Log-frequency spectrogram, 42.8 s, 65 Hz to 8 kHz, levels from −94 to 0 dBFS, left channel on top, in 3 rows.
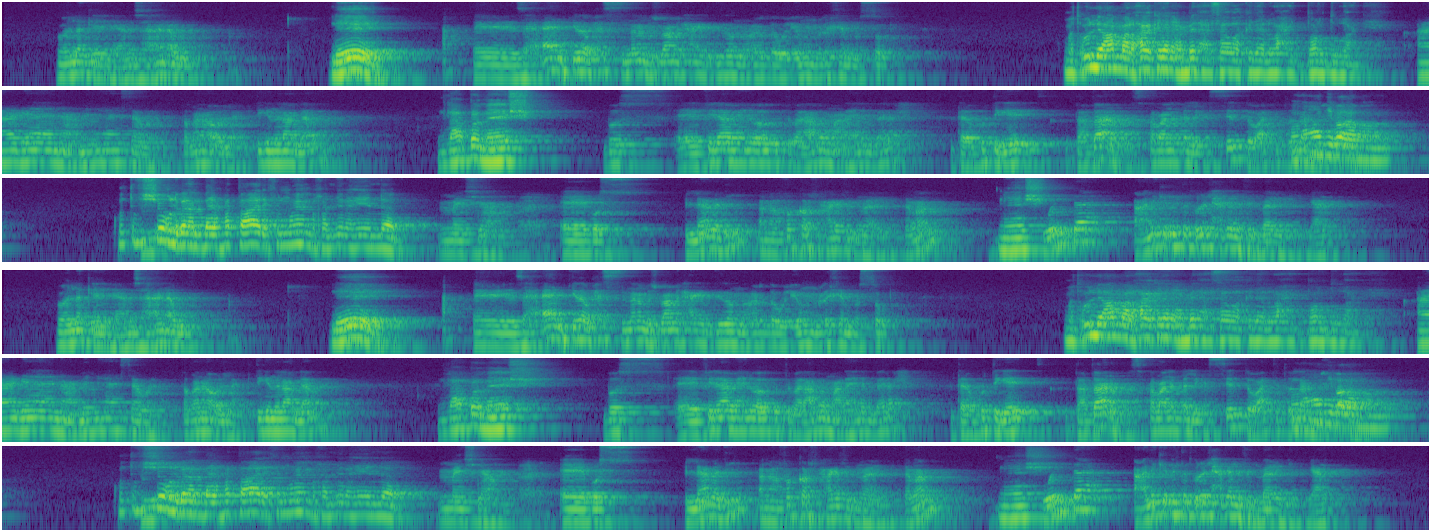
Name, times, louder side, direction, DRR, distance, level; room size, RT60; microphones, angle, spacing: voice 1, 0.5-1.9 4.7-8.9 14.1-17.5 20.3-23.4 23.8-24.5 25.0-27.9 29.9-30.1 32.9-34.8 35.4-37.9 38.9-39.5 39.9-41.8, right 1 dB, 70° right, 3 dB, 0.9 m, -28 dB
voice 2, 3.3-3.9 10.6-13.8 18.6-19.6 27.2-28.1 29.7-32.6 38.5-39.0, left 3 dB, 50° left, 9 dB, 0.4 m, -22 dB
8.9 x 3.9 x 4.8 m, 1.2 s
head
